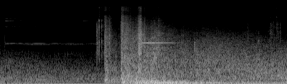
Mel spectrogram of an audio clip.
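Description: A rifle shot booms loudly and echoes away.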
